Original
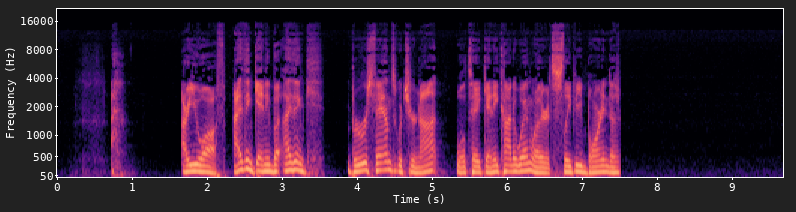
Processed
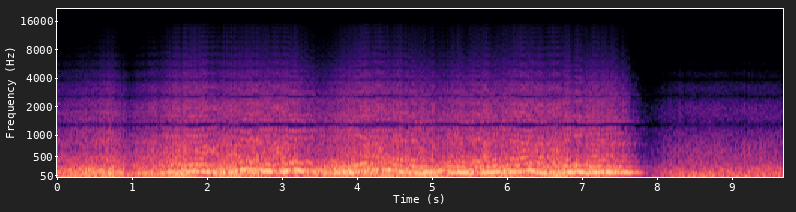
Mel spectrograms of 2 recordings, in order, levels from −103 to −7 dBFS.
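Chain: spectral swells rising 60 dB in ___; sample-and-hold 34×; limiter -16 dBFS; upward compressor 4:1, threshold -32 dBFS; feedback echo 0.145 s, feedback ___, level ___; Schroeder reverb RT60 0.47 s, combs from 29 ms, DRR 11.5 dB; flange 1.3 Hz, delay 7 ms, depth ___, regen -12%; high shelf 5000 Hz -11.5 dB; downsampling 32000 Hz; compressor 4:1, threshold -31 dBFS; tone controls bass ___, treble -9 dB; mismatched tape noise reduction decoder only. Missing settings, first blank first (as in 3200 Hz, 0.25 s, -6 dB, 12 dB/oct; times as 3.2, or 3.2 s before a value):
1.39 s, 22%, -7 dB, 9.4 ms, +15 dB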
